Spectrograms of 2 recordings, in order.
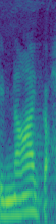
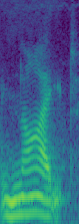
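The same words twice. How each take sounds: First: "Night" with every letter sounded, a hard guttural GH before the T; Old English pronunciation. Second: Said in the usual way. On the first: Shown as a demonstration. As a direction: say "Night" as nig-ht, voicing the silent GH. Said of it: "they pronounced all those sounds". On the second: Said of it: "they would say".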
